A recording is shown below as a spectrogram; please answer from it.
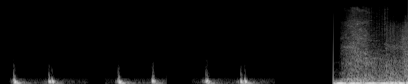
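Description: Heartbeat sound effect: three double thumps, each a lub-dub pair, about a second apart. A sudden loud low boom cuts in shortly before the end.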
